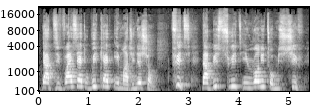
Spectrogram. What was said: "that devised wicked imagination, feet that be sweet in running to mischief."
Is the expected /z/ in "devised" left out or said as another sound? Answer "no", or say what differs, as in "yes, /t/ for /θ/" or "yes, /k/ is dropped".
yes, /s/ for /z/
